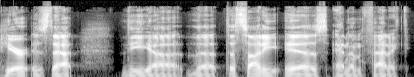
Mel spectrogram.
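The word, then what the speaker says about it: tsade: we have transliterated the sadi as this and we pronounce it as this in our standard pronunciation but but actually it's an S sound with constriction in the throat at the same time slow slow which is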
